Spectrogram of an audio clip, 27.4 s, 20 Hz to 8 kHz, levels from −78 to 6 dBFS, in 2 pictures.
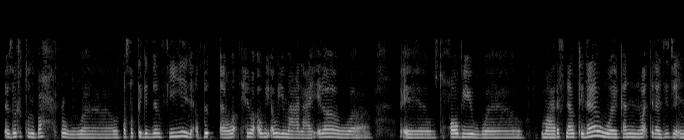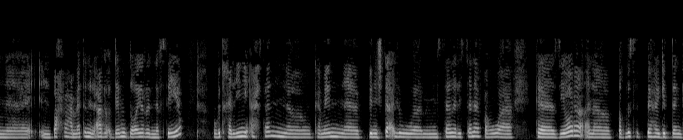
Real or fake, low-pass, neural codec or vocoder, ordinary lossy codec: fake; 7.2 kHz; codec, 16 kHz, 4 kbps, FreqCodec, smaller model; MP3, 24 kbps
